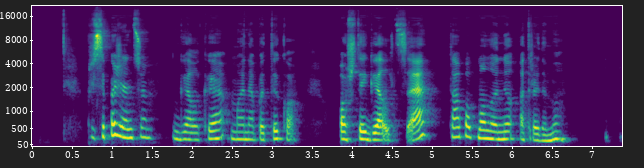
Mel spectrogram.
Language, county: Lithuanian, Vilnius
